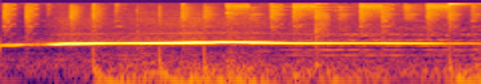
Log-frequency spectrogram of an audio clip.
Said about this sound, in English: As Jaden woke up the next morning, he could hear the wind howling outside.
